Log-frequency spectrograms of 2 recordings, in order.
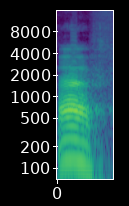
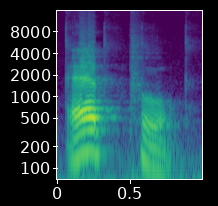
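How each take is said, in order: First: English accent, with air between lip and teeth. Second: Korean accent, with a p-like sound. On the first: "영어 F" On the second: "한글 F"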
